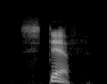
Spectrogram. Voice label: "stiff", voice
